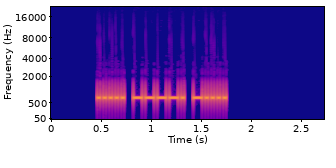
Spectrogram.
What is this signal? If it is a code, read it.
Morse code, heard as a keyed tone, about 40 wpm, 700 Hz. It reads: 596
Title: Numbers - 3-Digit 40wpm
